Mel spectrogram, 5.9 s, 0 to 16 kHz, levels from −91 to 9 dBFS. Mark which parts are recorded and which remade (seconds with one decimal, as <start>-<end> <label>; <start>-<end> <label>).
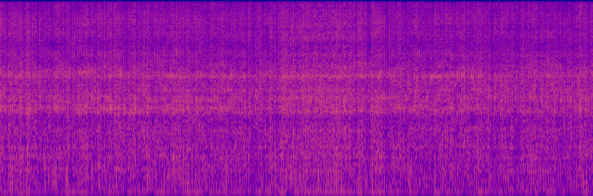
0.0-2.9 remade; 2.9-3.5 recorded; 3.5-5.9 remade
